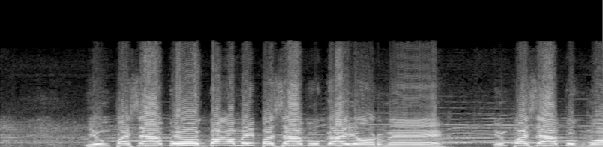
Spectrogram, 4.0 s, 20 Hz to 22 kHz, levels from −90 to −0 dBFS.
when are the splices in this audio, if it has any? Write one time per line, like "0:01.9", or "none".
none

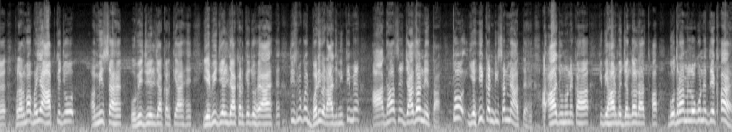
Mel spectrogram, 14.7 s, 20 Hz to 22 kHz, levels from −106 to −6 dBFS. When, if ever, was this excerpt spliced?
0:10.9

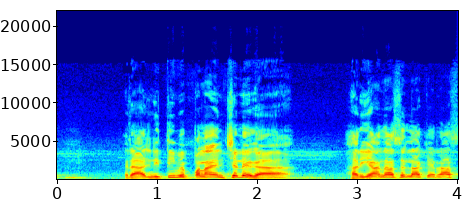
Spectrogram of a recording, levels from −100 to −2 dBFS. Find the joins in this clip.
none

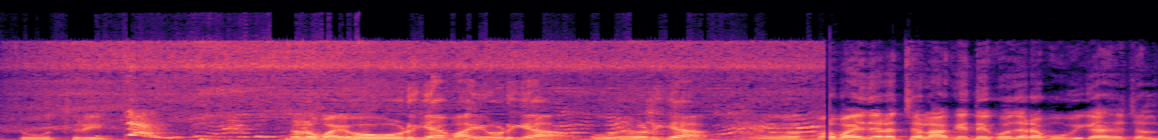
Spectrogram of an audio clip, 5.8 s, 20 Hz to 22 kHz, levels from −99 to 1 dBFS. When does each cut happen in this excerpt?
0:04.1

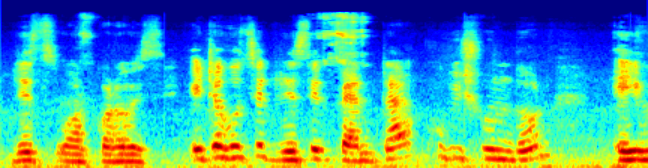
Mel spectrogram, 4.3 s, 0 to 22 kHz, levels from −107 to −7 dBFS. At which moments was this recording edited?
0:01.1

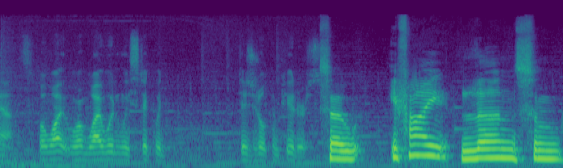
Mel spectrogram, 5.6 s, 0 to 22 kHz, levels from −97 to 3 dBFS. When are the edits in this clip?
0:03.2

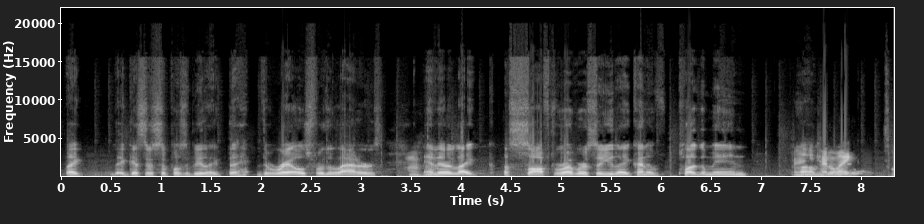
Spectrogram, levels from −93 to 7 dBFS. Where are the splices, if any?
none

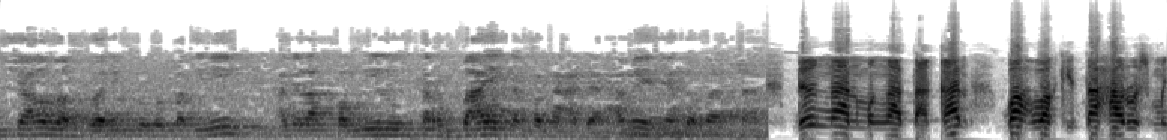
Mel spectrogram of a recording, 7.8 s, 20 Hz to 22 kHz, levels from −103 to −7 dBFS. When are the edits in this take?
0:05.1

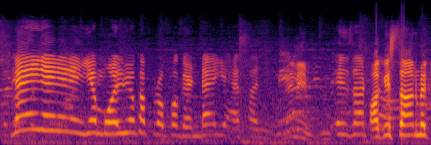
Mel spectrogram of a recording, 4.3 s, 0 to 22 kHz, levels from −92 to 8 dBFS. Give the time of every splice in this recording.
0:03.4

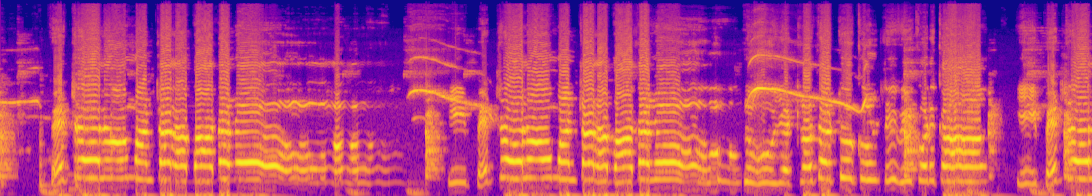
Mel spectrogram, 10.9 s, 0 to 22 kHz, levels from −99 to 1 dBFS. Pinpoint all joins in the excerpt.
0:07.4

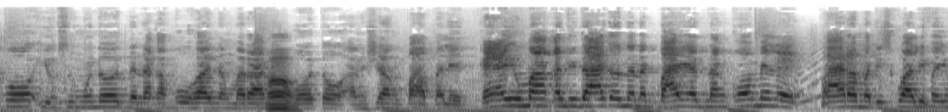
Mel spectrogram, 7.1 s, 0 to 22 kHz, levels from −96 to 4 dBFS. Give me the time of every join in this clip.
none

